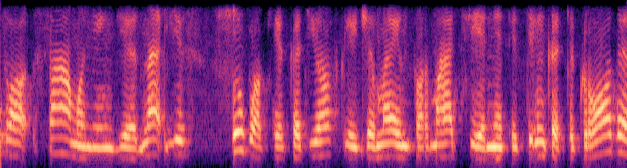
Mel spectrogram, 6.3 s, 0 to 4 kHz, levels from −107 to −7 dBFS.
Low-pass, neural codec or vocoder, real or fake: 3.6 kHz; codec, 24 kHz, 6 kbps, HILCodec; fake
